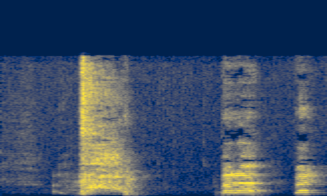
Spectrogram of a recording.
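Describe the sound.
During a sermon, someone gives one harsh, noisy throat clearing, and brief voiced sounds follow.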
